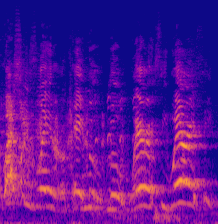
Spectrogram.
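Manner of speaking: loud commanding hunt for an intruder; urgent demand. Acted. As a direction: push past, demanding loudly. Barging in after intruder.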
